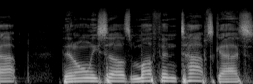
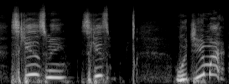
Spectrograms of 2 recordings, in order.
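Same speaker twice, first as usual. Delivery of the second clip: high polite mock-girly voice, much higher; mock sweet woman asking; 13 semitones higher than usual. Woman politely asking him for a photo, high sweet voice. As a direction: sweetly ask a favour in a high voice. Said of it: "You're like".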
